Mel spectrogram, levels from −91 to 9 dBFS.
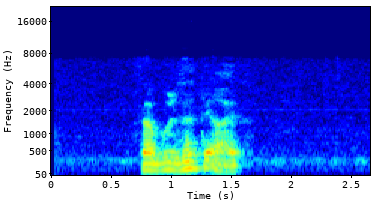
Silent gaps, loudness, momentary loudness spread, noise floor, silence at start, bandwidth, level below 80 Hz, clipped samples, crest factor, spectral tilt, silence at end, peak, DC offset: none; -29 LUFS; 7 LU; -62 dBFS; 0.75 s; 7.6 kHz; -66 dBFS; under 0.1%; 18 dB; -8.5 dB/octave; 1.1 s; -14 dBFS; under 0.1%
